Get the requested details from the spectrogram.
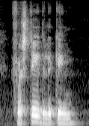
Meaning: urbanisation
- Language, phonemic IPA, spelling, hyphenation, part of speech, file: Dutch, /vərˈsteː.də.lə.kɪŋ/, verstedelijking, ver‧ste‧de‧lij‧king, noun, Nl-verstedelijking.ogg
